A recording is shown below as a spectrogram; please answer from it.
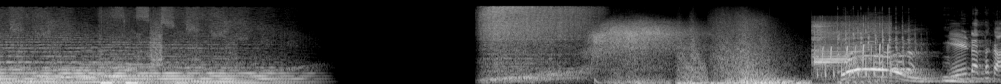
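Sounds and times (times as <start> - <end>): comic pitched effect: 4.8 - 9.0.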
